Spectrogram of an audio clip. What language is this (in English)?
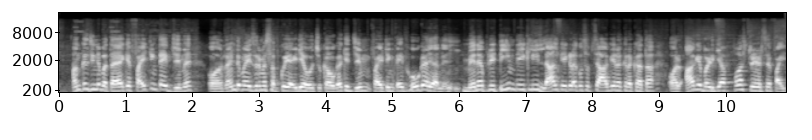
Hindi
